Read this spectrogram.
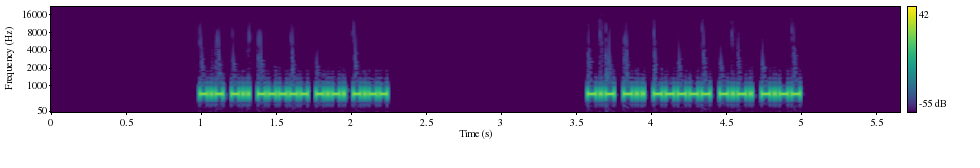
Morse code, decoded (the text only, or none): KD0CY KD0CY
